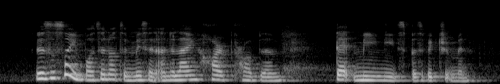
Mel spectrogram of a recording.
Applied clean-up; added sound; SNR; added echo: none; none; none; none.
